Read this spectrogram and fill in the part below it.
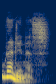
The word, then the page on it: readiness: British English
